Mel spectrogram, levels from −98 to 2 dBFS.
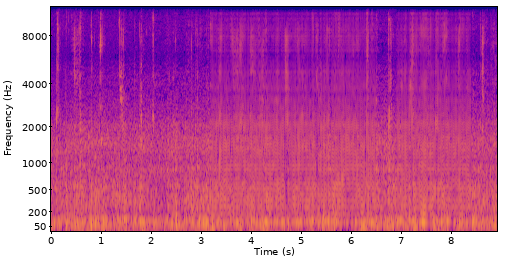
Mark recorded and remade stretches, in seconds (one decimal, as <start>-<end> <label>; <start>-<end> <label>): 0.0-3.2 recorded; 3.2-6.5 remade; 6.5-6.9 recorded; 6.9-8.4 remade; 8.4-8.9 recorded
